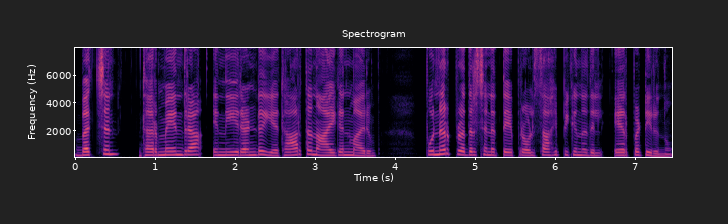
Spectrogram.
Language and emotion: Malayalam, neutral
